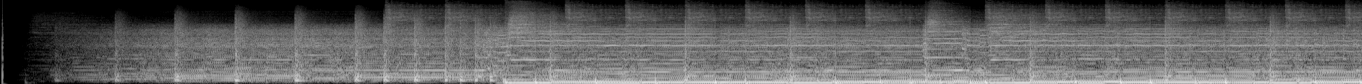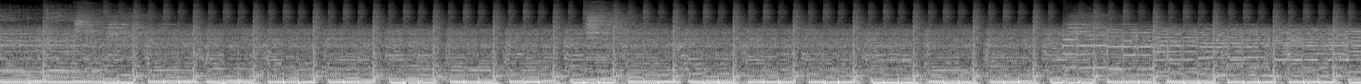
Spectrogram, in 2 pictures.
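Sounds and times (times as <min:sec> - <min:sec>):
punk music at 200 bpm: 0:00.4 - 0:27.2.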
